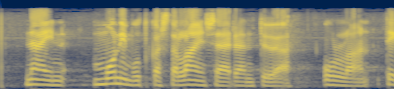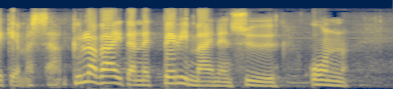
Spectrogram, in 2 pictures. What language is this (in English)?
Finnish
